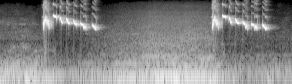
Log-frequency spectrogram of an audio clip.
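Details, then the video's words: Orange-headed thrush kept in a cage in north Bali, in breeding condition and calling a rival: two loud phrases, each a sharp high note falling into a stuttered, descending chain of about eight notes, over a low background hum. "ANIS MERAH Gacor Pancingan Birahi & EMosi Burung || Kicau memanggil lawan"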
